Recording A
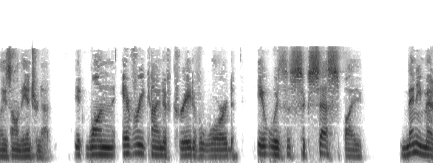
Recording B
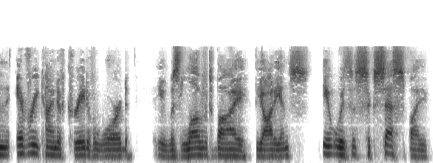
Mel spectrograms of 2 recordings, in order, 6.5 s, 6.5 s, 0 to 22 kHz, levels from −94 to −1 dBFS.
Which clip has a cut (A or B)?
A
